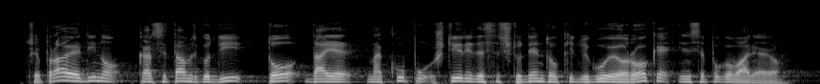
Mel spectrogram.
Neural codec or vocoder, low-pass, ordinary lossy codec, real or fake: none; 7.2 kHz; none; real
